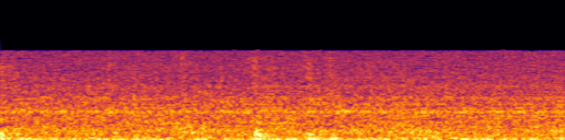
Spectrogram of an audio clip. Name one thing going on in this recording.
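A plate is set down softly on a hard counter.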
